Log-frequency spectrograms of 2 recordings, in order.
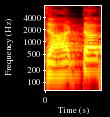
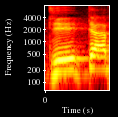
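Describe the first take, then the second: First: The first vowel sounds like 'dah'. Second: The first vowel sounds like 'day'. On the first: "दोनों आवाजें सही हैं" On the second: "दोनों आवाजें सही हैं"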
